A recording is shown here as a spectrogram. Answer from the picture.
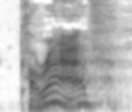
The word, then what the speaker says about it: qarav: If you want to spell that, it would be Q-O-R-B-A-N. But it is taken from a Hebrew root, a verb, karav, which would be Q-A-R-A-V or B. The B-V sound is the same letter in Hebrew.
